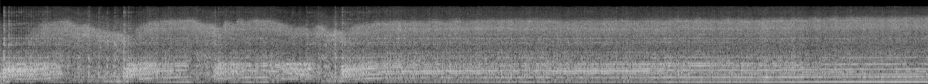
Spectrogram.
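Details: ECHO SRM-225 trimmer after hidden jet adjustment, diaphragm and air filter replacement, final test: quick throttle blips, then a steady, clean high rev at an even pitch. Normal running.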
